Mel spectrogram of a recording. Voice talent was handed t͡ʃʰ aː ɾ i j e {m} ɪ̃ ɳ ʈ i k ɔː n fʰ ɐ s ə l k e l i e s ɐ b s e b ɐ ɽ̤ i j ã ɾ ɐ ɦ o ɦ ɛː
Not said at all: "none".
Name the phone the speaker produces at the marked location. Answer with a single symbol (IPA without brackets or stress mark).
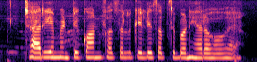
m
